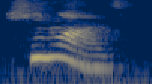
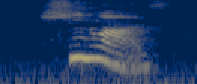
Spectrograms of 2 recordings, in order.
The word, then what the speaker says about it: chinoise: va se passer et que la consonne devient pour avancer alors que le e du féminin demeure muet et je vais donner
